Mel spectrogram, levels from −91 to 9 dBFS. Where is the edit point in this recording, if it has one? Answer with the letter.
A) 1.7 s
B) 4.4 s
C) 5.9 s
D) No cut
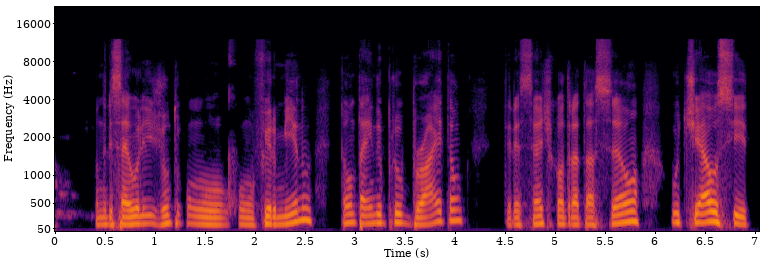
D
